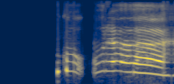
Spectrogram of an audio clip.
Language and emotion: Russian, positive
